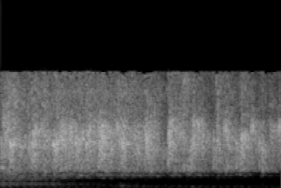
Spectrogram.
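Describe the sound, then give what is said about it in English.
A crowd claps their hands for the Lord in a steady, dense wash of applause that carries on without pause for a few seconds, fairly loud and even throughout. “It's a good place for you to clap your hands for the Lord.”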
